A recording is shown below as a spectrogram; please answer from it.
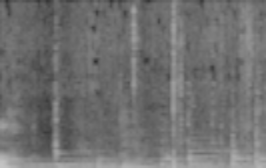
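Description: Quiet background music with soft held notes, under faint rustling and snapping of leafy horseweed greens being picked by hand.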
